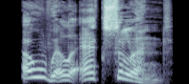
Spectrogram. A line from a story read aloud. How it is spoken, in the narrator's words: he said brightly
